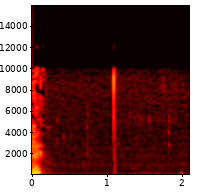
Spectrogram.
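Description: The last spoken word ends right at the start, then near silence with a single faint click about a second in: a computer mouse button clicked.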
